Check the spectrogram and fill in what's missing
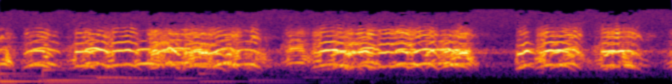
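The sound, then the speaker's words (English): A large flock of white geese with black-tipped wings and pink legs, flying through North Texas, honking together in a dense, continuous clamor of overlapping calls, loud, with a low engine-like hum underneath at the start that fades away. “In winter, flocks of white geese gather by the thousands in fields and marshes of the U.S. and Mexico.”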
